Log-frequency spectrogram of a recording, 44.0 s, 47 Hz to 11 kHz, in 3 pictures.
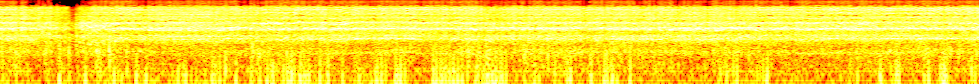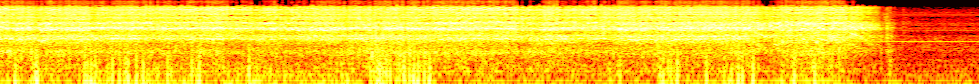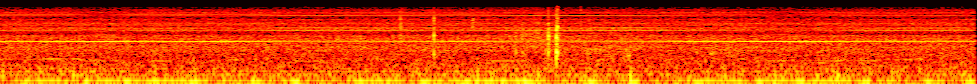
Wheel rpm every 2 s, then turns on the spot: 130, 220, 220, 230, 230, 220, 230, 220, 230, 230, 230, 230, 210, 130, 0, 0, 0, 0, 0, 0, 0, 0.
none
